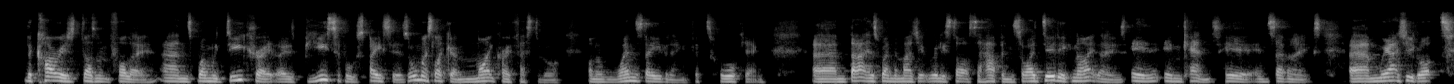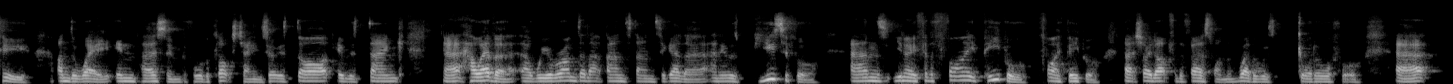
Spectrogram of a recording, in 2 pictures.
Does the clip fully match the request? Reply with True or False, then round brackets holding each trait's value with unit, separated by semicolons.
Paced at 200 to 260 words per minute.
True (205 wpm)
